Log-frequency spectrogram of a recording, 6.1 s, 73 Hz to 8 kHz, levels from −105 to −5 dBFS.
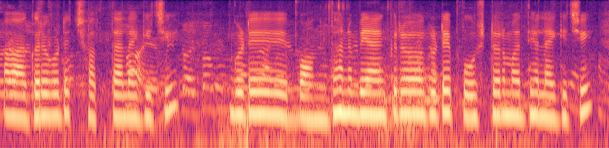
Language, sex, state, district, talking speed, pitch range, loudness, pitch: Odia, female, Odisha, Khordha, 110 wpm, 200-220 Hz, -14 LUFS, 210 Hz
